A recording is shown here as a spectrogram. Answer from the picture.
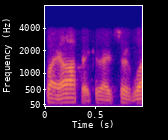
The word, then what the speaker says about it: biopic: So I used to think it was biopic, but it is actually biopic.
